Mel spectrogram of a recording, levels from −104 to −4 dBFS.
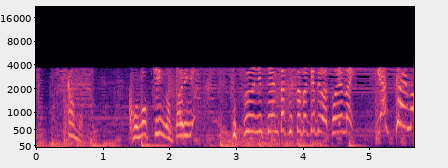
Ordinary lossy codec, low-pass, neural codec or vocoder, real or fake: none; 3.6 kHz; none; real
